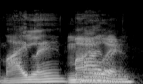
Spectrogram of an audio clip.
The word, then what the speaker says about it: Milan: Milan? Milan. Milan, right? Milan, Yeah. I guess. Not Milan. Oh. Not like how it's pronounced everywhere else in the world.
